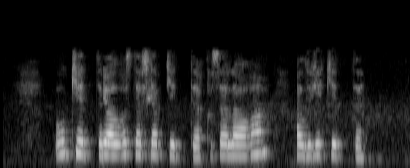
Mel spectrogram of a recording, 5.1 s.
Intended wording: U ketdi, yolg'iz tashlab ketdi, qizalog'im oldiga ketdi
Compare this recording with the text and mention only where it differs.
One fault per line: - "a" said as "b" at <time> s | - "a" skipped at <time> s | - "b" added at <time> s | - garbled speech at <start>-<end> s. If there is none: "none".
none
